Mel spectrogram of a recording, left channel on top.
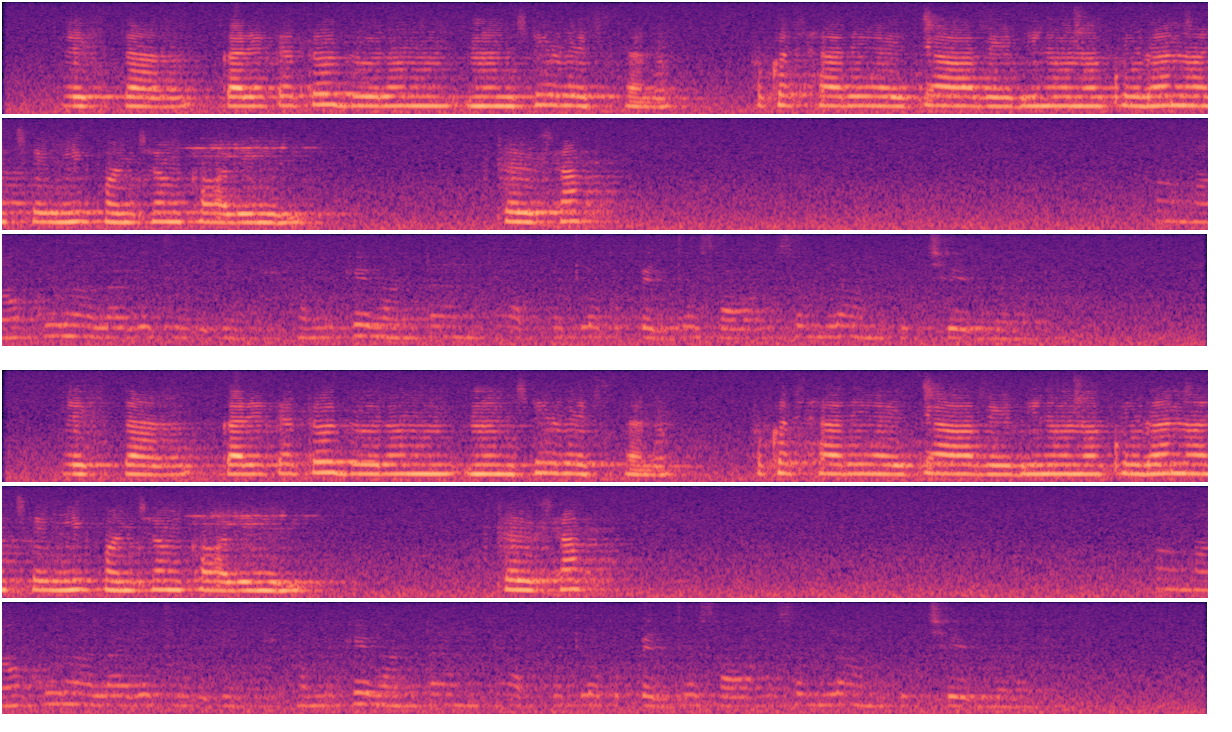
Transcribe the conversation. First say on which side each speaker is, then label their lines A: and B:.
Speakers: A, on the right; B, on the right.
A: వేస్తాను గరిటతో దూరం నుంచే వేస్తాను ఒకసారి అయితే ఆ వేడి నూనె కూడా నా చెయ్యి కొంచెం కాలింది తెలుసా
B: నా కూడా అలాగే జరిగింది అందుకే వంట అంటే అప్పటి ట్లా ఒక పెద్ద సాహసంలా అనిపించేది మనకి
